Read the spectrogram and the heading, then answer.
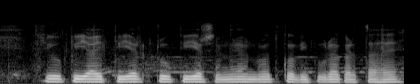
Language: Hindi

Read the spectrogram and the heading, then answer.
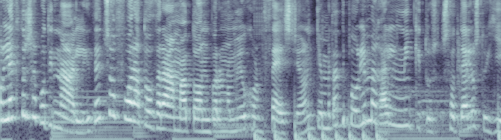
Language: Greek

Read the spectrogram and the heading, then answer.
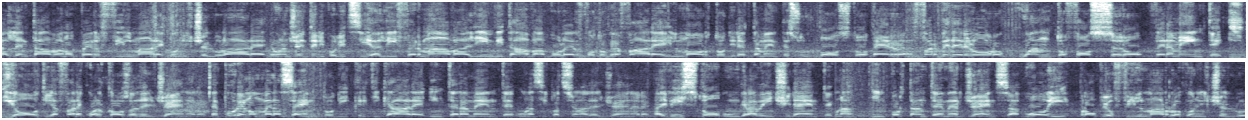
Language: Italian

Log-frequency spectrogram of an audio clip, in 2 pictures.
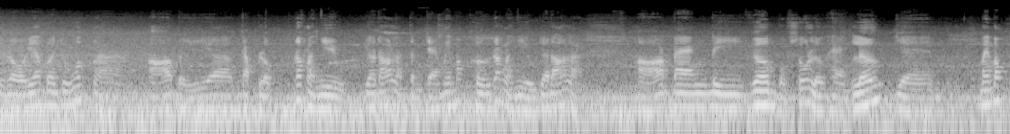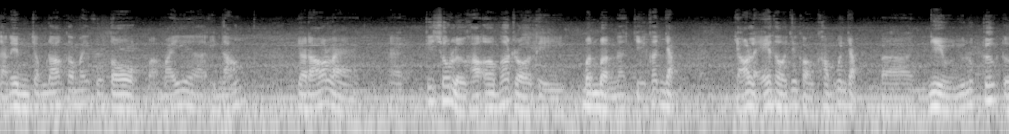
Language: Vietnamese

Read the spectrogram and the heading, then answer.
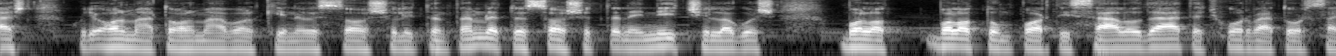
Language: Hungarian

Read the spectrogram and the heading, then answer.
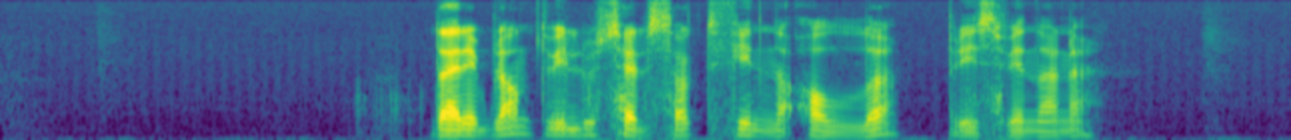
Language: Norwegian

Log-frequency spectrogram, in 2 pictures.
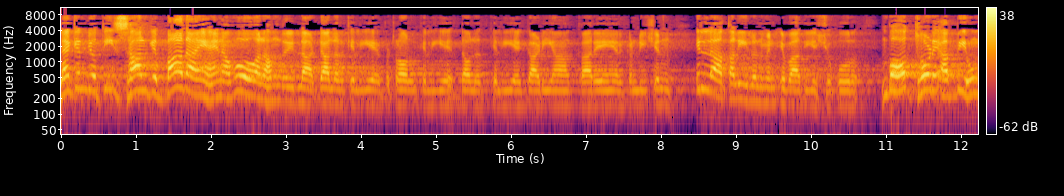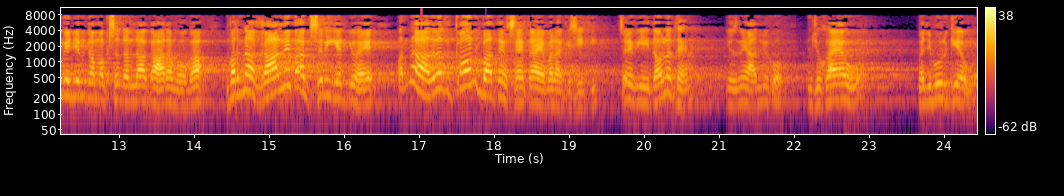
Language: Urdu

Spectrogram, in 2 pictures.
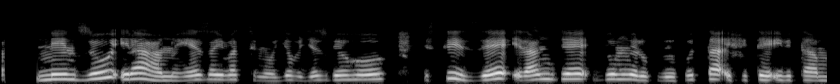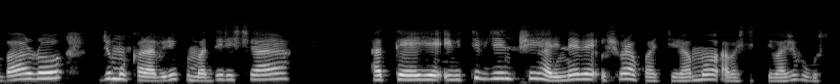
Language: Kinyarwanda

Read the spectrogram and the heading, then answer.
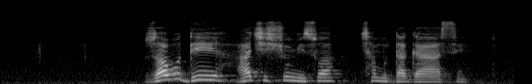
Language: Venda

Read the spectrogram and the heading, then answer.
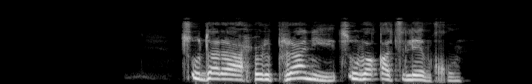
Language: Dargwa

